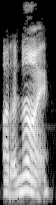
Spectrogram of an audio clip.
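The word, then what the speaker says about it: אדני: a you good like any other name it's pronounced Adonai now to wrap up I'm going to show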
